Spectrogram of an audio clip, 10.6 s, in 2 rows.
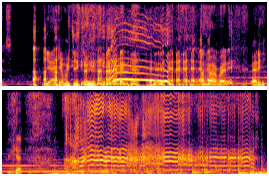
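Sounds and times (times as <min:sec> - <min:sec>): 
speech: 0:00.0 - 0:07.6
laughter: 0:00.6 - 0:05.7
voice imitating a caterpillar's scream: 0:02.2 - 0:03.4, 0:06.5 - 0:10.6.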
